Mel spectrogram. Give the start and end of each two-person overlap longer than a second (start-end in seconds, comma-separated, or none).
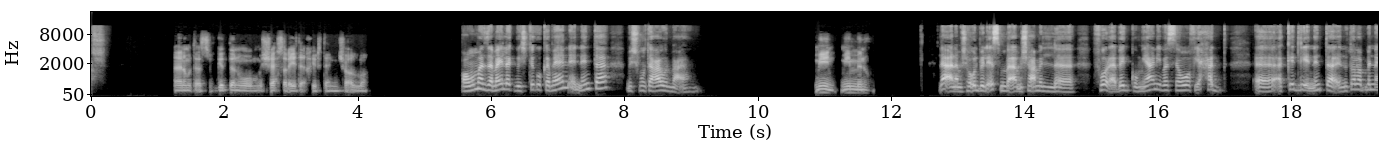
none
